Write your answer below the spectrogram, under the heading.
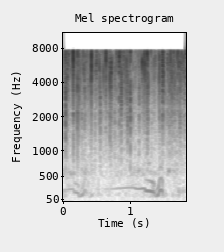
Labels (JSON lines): {"label": "biophony, cascading saw", "recorder": "SoundTrap 600 or HydroMoth"}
